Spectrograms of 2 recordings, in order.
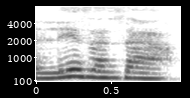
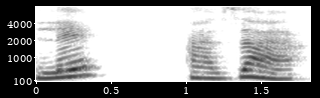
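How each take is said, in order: First: A z sound links les to hasard. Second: Les and hasard are not linked. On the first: The speaker calls it wrong. "On ne dit pas" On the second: The speaker calls it right. "on dit"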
